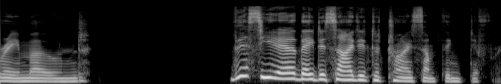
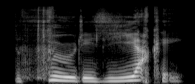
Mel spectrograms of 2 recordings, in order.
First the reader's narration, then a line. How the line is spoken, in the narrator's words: Henry grumbled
